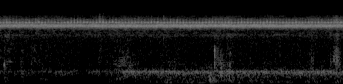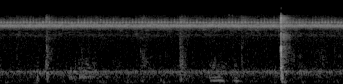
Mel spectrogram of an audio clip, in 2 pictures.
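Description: Faint, steady high-pitched insect drone, with a few faint scattered clicks and one sharper knock near the end.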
